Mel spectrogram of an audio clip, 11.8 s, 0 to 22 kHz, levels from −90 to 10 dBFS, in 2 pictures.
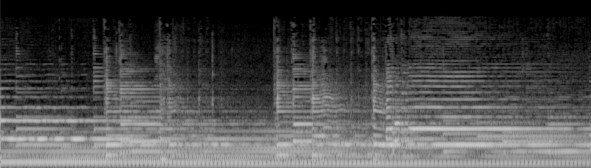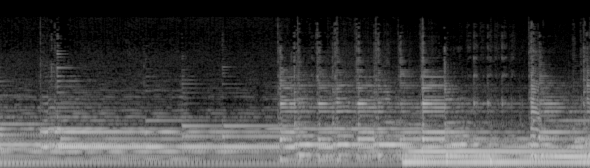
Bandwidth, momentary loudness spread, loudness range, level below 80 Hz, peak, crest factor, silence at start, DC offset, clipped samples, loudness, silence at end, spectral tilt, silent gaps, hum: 10.5 kHz; 8 LU; 5 LU; -30 dBFS; -4 dBFS; 14 dB; 0 s; under 0.1%; under 0.1%; -18 LUFS; 0 s; -7.5 dB/octave; none; none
